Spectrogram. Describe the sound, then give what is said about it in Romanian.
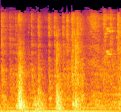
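Knocking on a door, a few dull, separate knocks spaced unevenly across a quiet background. “Bate cineva. El trebuie să fie.”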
